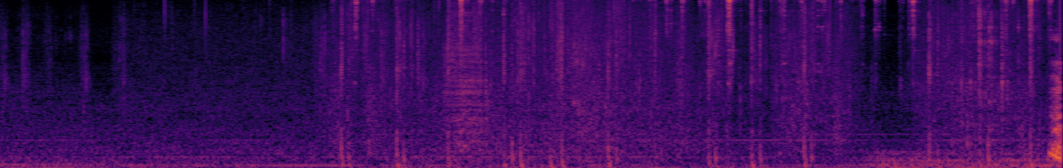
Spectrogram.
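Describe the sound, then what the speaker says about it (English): Keys jangle and clink as they are grabbed in the crime game Mafia III, a busy metallic rattle set against a steady low background rumble with scattered louder clinks toward the end. "Hey, man, grab those keys."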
